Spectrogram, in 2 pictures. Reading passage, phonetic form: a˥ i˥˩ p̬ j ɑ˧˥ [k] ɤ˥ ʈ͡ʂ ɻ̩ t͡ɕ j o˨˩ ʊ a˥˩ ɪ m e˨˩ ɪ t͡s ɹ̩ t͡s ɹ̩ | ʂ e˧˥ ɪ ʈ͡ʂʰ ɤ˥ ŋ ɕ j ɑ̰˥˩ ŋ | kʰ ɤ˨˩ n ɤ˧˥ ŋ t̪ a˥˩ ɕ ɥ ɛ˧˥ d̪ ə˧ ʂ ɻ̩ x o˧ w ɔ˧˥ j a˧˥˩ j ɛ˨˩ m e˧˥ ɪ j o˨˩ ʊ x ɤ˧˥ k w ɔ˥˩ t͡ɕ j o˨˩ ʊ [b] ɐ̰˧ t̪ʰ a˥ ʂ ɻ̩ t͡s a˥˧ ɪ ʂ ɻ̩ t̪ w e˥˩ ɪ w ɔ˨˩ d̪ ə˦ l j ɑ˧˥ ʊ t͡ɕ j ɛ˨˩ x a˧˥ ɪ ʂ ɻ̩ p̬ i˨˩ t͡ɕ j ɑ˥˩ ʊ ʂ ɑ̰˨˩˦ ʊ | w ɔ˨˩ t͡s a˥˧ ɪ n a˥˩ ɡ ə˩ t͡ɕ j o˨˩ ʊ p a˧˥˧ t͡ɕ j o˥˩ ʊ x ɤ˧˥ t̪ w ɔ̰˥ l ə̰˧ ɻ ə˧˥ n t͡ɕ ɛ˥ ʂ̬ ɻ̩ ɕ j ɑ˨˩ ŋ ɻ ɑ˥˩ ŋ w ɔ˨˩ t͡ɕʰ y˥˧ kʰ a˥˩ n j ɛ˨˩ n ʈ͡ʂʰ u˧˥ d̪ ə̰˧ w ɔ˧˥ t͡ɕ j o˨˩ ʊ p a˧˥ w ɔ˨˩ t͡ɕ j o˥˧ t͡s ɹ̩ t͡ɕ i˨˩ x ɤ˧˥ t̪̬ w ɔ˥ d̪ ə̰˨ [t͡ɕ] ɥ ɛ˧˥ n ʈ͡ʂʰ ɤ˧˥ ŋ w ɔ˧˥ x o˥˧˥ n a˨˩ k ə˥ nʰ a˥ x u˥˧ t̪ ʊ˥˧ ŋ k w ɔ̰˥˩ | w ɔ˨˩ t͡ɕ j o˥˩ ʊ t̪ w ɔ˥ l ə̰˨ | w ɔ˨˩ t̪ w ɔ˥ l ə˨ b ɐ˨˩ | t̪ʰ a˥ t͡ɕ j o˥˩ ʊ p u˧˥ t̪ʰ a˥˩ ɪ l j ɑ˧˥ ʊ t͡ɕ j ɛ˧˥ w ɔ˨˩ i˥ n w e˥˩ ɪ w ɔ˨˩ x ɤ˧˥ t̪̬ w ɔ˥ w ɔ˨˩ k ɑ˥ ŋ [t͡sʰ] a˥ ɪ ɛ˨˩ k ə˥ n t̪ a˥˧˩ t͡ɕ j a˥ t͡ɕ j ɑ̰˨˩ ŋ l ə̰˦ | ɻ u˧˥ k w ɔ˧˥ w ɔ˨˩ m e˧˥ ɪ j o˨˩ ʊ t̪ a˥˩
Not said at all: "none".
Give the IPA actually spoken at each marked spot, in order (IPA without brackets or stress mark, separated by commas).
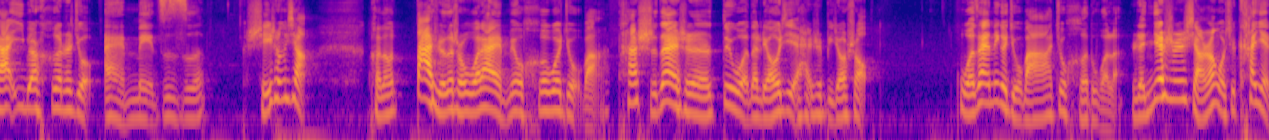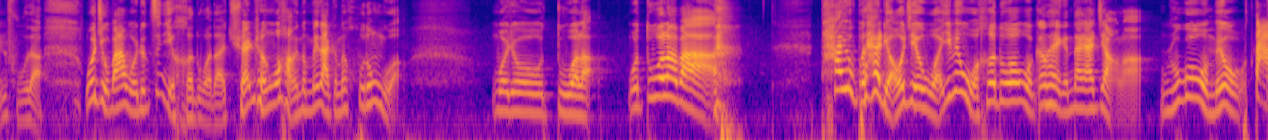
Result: x, b, t͡ɕʰ, t͡sʰ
